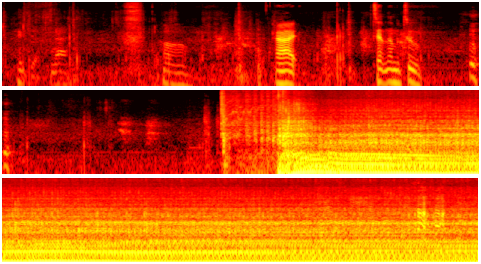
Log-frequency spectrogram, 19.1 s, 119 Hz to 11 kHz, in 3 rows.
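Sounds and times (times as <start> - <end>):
starter motor cranking: 9.3 - 11.4
car engine idling: 9.3 - 19.0.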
